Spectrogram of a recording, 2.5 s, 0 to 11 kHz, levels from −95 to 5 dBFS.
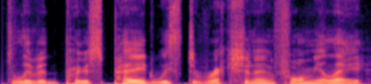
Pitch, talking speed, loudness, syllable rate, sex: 145 Hz, 145 wpm, -19 LUFS, 5.8 syllables/s, male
